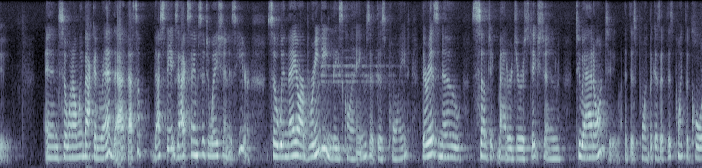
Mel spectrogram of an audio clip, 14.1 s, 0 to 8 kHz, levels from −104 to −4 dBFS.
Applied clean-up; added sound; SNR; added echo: neural separator model SepFormer DNS4.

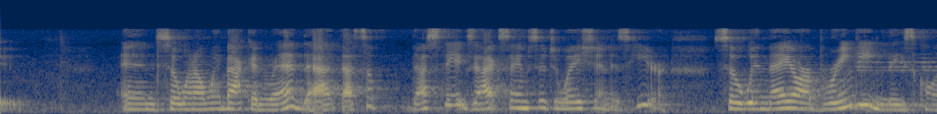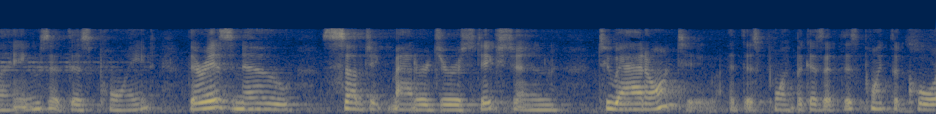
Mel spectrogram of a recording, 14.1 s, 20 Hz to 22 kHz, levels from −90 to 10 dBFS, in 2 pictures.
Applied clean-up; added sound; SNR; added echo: none; Ringtone / Keyboard (musical); 18 dB; reverberation time 0.8 s.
